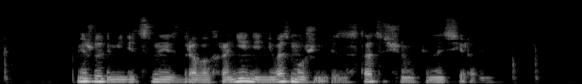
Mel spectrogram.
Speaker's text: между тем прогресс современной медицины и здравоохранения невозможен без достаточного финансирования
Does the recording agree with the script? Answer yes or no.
no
